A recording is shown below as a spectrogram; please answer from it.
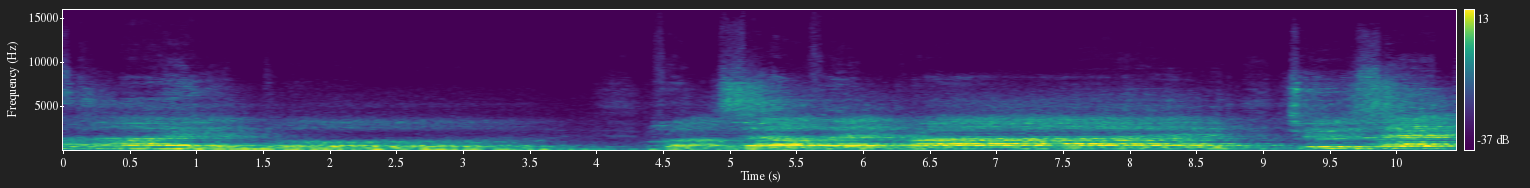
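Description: A hymn sung slowly in long held notes, with short breaks between phrases about four seconds in and again near the end.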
